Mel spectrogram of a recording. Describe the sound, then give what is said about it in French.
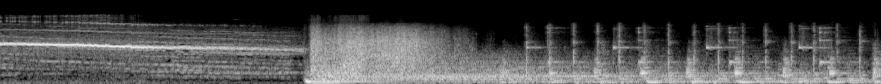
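A bomb dropped from a bomber whistles as it falls, the loud tone sliding steadily downward for about three seconds. A heavy explosion follows, then rumbling and scattered crackling debris that slowly fades. “Pilote à bombardier. Bombe larguée.”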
